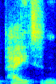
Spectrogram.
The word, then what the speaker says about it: Payton: into in george general patton i should say just to make sure i know it's actually payton but it's funnier if you say his name is patton i'm not i've not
